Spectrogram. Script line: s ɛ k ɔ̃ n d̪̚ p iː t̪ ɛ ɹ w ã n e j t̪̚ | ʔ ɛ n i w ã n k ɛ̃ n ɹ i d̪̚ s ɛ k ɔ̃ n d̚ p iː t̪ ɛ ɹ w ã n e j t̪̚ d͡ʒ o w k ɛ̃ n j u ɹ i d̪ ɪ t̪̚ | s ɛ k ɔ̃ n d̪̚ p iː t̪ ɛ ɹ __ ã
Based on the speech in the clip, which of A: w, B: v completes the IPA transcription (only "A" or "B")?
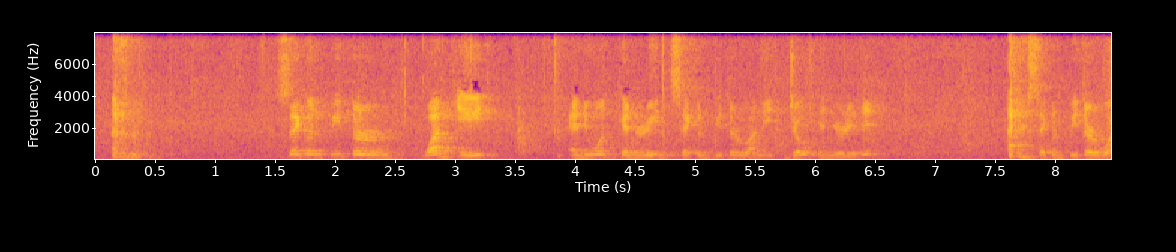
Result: A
